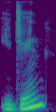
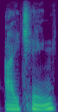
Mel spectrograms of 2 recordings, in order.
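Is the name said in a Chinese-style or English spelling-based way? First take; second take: Chinese-style; English spelling-based. First: The name is said in a Chinese-style way. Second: The name is said as its old spelling reads. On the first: The speaker calls it right. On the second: The speaker calls it wrong.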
